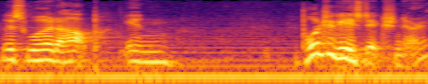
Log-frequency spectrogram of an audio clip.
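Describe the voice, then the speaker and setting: At a moderate pace, a woman with a British accent speaks amid audible room echo. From Britain. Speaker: philosophy professor. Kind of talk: public lecture. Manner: conversational, with fillers.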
